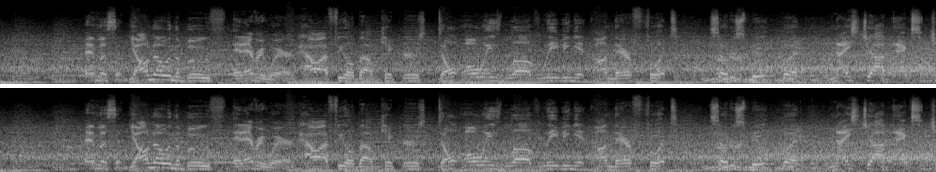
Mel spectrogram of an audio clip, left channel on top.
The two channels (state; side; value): normal; both; correlation 0.85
